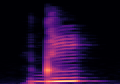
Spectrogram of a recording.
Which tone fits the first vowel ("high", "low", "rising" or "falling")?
high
